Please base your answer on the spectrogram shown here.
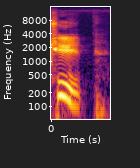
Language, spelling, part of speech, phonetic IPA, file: German, Typ, noun, [tyːp], De-Typ.ogg
- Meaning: 1. type 2. guy; bloke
